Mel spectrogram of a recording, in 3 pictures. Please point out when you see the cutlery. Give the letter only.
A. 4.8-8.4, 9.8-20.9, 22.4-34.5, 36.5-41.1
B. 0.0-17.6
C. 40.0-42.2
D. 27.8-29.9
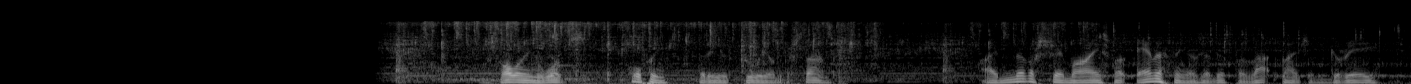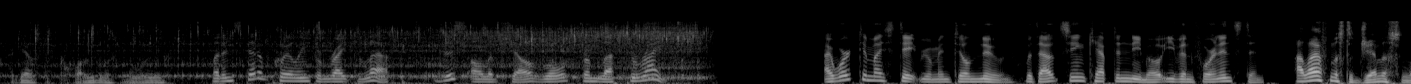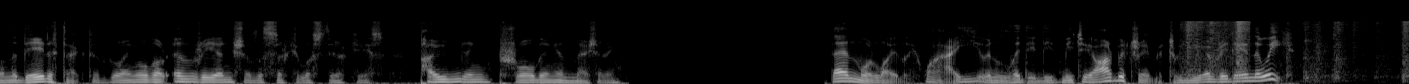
C.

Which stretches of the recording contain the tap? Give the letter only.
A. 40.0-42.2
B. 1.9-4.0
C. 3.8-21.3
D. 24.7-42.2
C.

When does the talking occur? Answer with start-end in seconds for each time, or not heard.
4.8-8.4, 9.8-20.9, 22.4-34.5, 36.5-41.1.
